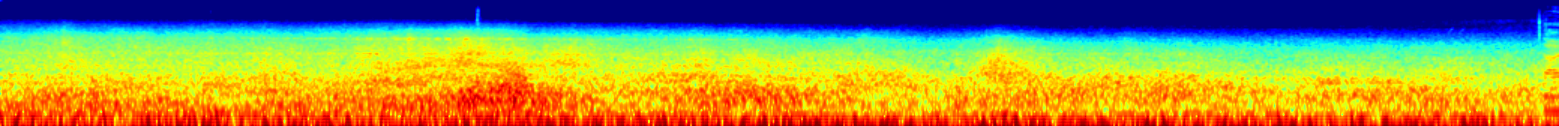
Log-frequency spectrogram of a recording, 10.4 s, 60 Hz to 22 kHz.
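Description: Alaska Airlines flight 1607, an airliner bound for San Francisco, roars steadily as it departs LAX, a loud, continuous jet engine rumble with broad wash that swells and shifts as the plane passes.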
